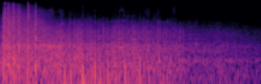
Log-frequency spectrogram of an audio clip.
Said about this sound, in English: They had three tunnels that were still remaining at the site, and they blew them up. These were major explosions.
